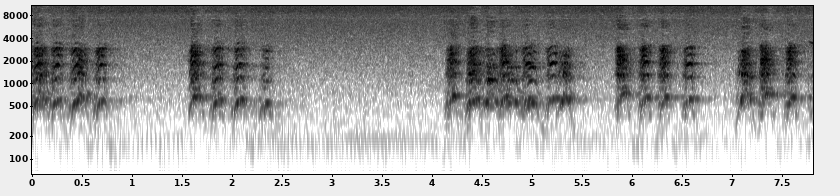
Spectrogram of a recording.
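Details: One dog standing up to two male dogs in a fight: quick volleys of four or five barks each, broken by brief pauses, repeated about five times across the recording.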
